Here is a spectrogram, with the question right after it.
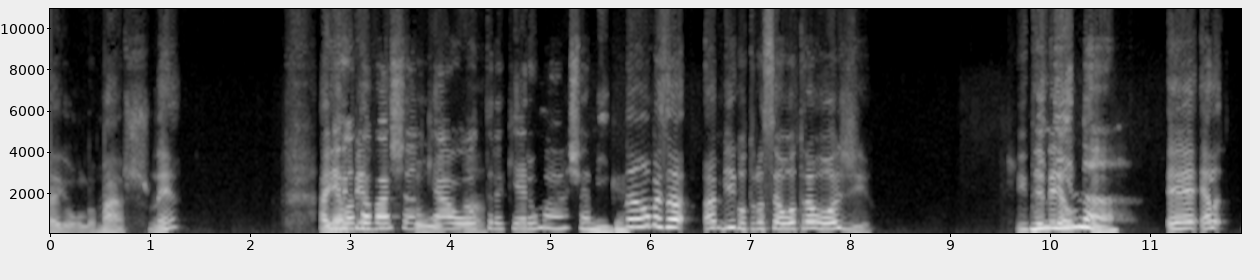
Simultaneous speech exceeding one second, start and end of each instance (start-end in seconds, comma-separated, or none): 2.8-4.4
